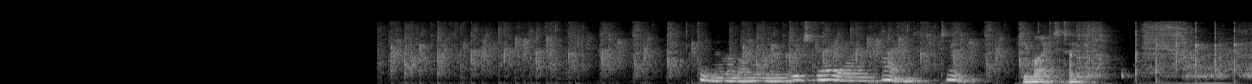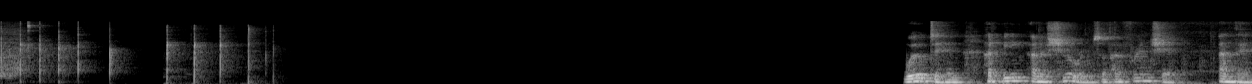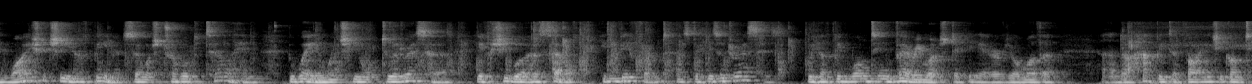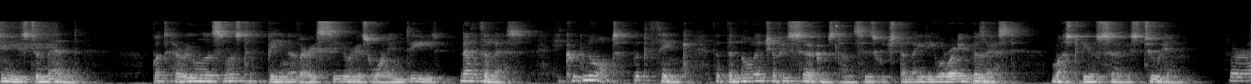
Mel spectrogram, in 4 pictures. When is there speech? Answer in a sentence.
You can hear the speech from 7.0 to 10.9 s and from 21.6 to 50.0 s.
